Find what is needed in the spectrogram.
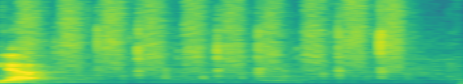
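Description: A fine-mist pump spray bottle of serum facial spray being pumped quickly over the face, giving a fast run of short hissing sprays, several a second.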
